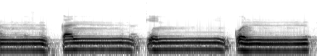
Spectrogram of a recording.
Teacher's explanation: یہ باریک کاف ہے، پتلا کر کے پڑھیں گے پہلے غننے کے ساتھ۔ کاف دو زبر کن، کاف دو زیر کن، کاف دو پیش کن، کن کن کن بغیر غننے کے، کاف دو زبر کن، کاف دو زیر کن، کاف دو پیش کن، کن کن کن۔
